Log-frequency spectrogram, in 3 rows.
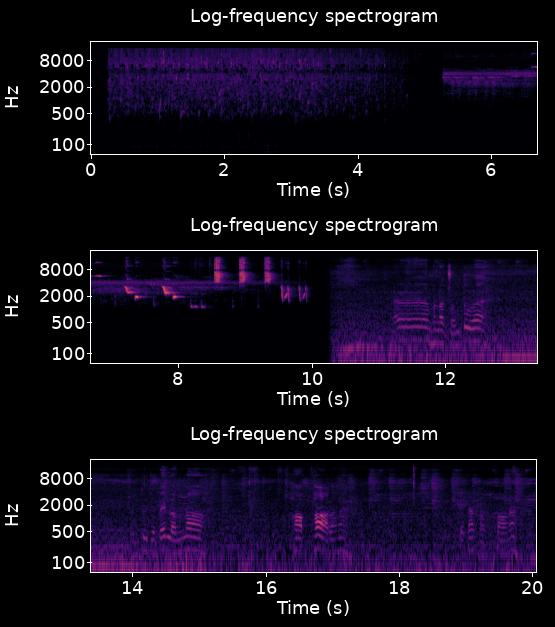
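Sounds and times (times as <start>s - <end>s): birds singing: 5.3s - 10.1s.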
